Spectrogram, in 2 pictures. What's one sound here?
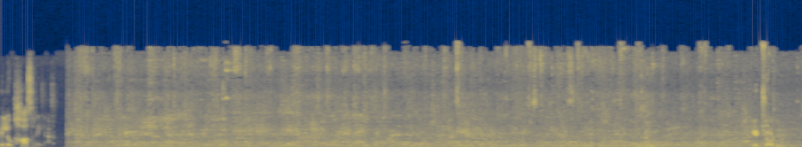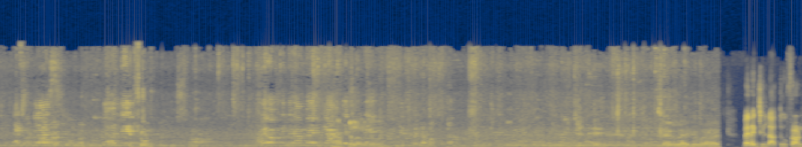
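People talk together nearby.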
